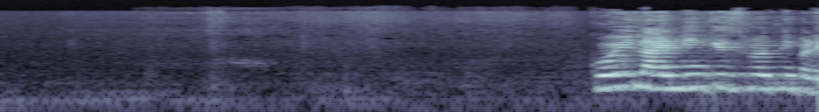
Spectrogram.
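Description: Fabric rustles softly as it is lifted and laid down.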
